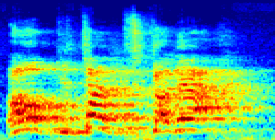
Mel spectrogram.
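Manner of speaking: loud, high French swearing; angry French curse. Shown as a demonstration. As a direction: curse out the car in French like it just cut you off. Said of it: "say it in a foreign language".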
